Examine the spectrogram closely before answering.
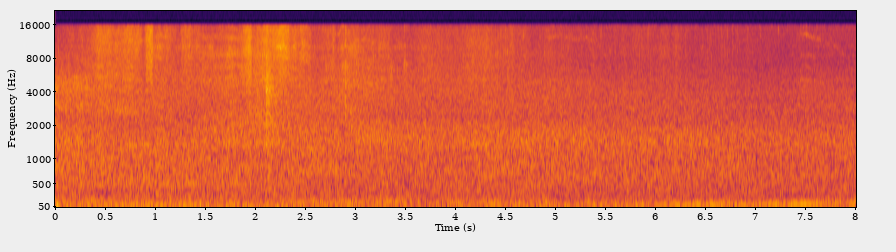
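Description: Steady low rumbling background noise with a constant hum underneath, unchanging throughout.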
